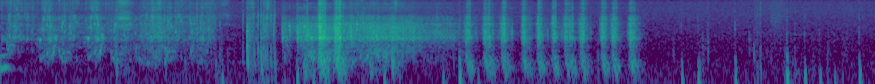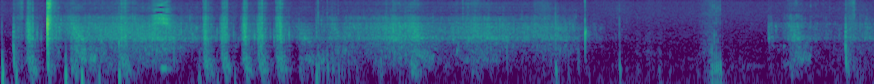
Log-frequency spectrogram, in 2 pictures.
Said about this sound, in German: Hab ich noch irgend so ein Boot? Ja, hier. kommt ein Boot. Geht es einfach schnell auf dem Wasser.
